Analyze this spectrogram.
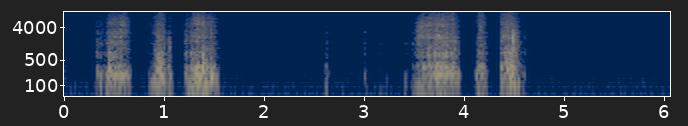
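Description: A pen scratches across a foam board.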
